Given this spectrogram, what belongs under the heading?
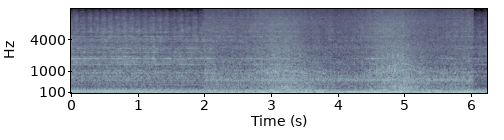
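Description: A classic Rover P5B's engine runs steadily just after its first start-up of the year, with a low, continuous rumble and mild revving that holds loud and close throughout.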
